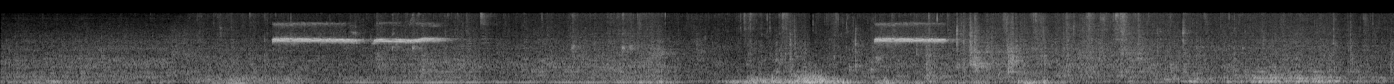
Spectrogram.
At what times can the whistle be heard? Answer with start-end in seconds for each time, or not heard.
2.7-4.5, 8.7-9.5.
